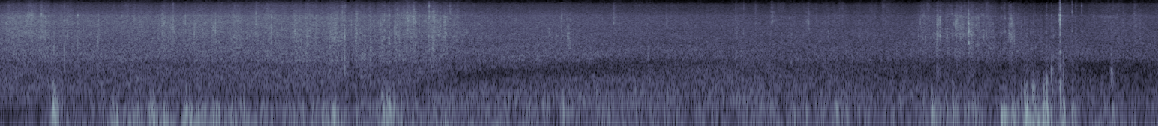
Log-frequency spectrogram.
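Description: Dry wind blows through a forest, a steady broadband rush with gusts and rustling that swell near the start and again toward the end, with no voices.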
